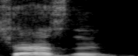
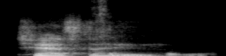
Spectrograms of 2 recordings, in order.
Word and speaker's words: Chastain: Um, Gavin, is it Chasten? Chastain. Chastain.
